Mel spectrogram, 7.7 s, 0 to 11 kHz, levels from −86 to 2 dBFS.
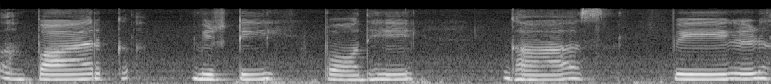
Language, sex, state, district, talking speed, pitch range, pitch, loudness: Hindi, female, Bihar, Sitamarhi, 55 wpm, 190-210 Hz, 195 Hz, -14 LUFS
